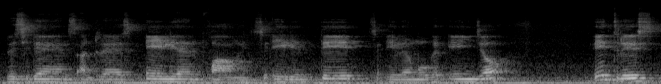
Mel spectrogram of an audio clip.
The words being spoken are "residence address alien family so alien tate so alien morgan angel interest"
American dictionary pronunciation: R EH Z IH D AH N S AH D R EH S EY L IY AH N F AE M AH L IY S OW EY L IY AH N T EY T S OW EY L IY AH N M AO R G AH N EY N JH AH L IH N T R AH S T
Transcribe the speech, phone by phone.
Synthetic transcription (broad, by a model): R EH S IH D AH N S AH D R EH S EY L IY AH N P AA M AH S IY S EY L IY AH N T EY T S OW EY L IY AH N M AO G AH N EY N JH AH L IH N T R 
